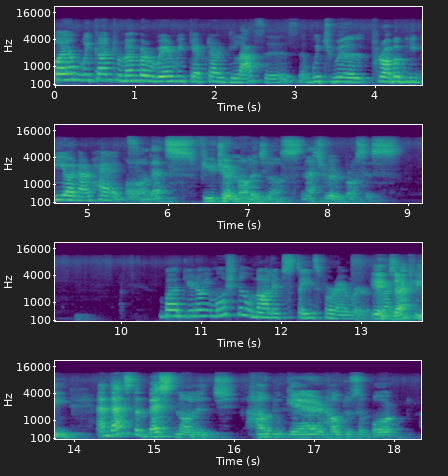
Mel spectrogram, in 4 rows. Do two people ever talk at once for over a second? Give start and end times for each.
none

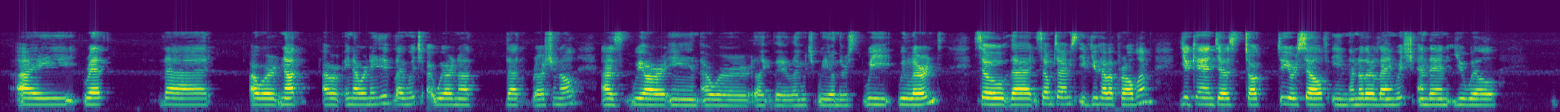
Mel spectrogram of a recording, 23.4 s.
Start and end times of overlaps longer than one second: none

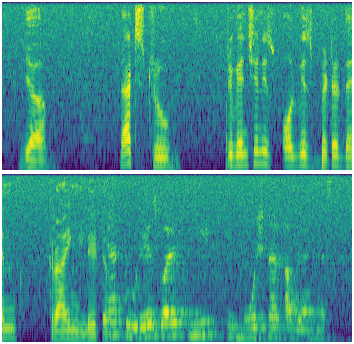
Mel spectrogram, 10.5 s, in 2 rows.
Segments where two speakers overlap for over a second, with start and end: none

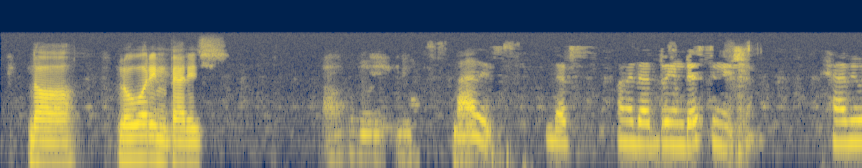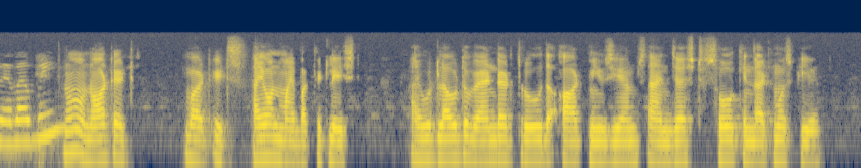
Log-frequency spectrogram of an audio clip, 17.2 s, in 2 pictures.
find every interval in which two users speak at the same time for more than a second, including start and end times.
none

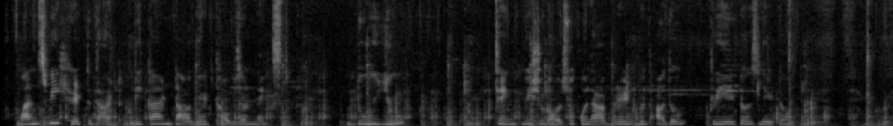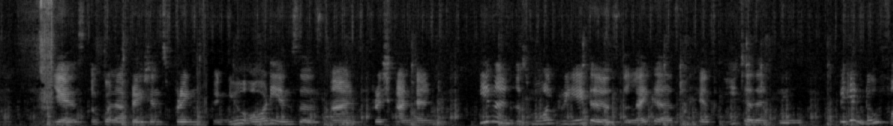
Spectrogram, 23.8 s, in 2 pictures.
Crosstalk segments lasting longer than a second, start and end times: none

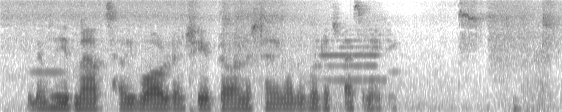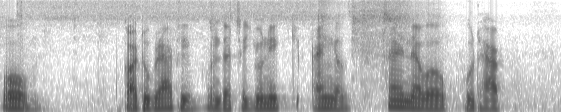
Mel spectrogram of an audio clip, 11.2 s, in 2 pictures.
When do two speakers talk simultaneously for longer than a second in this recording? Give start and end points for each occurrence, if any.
none

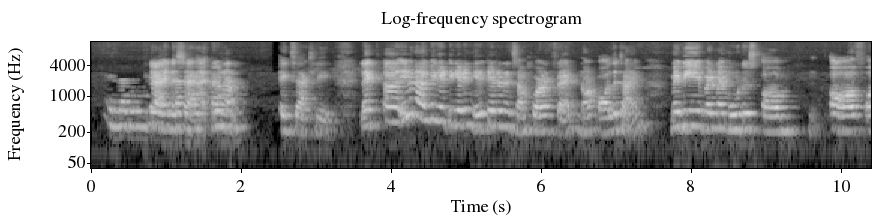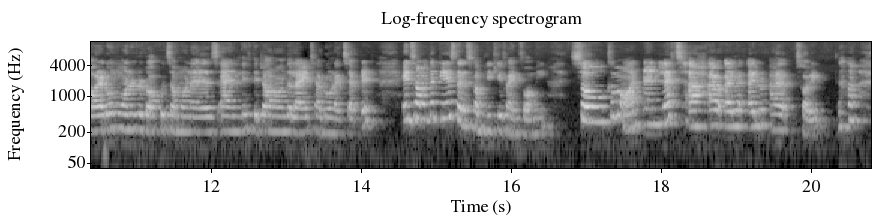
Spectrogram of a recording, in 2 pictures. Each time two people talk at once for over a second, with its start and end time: 0.7-1.9

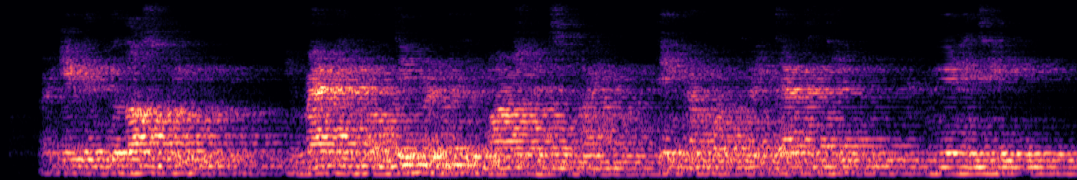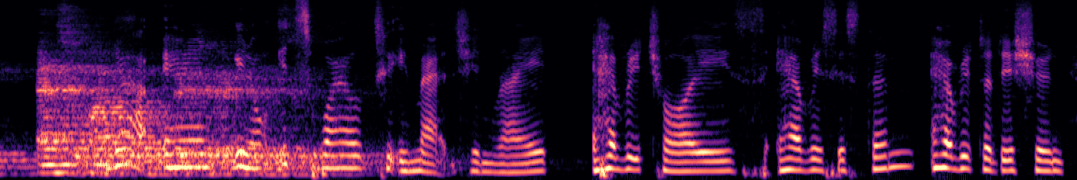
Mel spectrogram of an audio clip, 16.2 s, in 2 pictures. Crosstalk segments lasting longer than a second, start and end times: 8.9-10.2

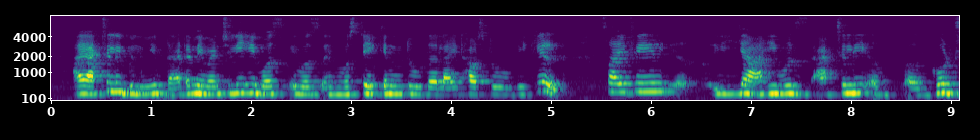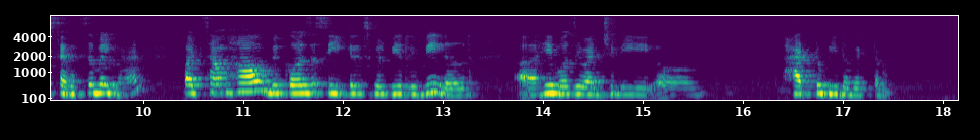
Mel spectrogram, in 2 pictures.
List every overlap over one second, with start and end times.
none

